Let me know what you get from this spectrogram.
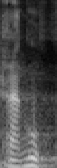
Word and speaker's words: ragù: Il ragù con l'accento sulla U può comunque condire anche il riso, eh?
